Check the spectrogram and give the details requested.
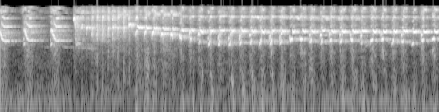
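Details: White-rumped shama master song for training: a few loud chips lead into a long, fast warbling trill with a high, slowly falling whistled line.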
